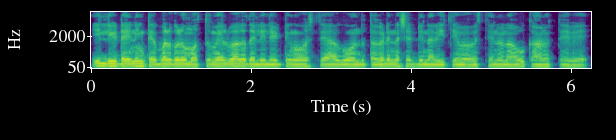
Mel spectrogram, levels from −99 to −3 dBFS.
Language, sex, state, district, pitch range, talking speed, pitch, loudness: Kannada, male, Karnataka, Koppal, 105-115 Hz, 155 wpm, 110 Hz, -17 LUFS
